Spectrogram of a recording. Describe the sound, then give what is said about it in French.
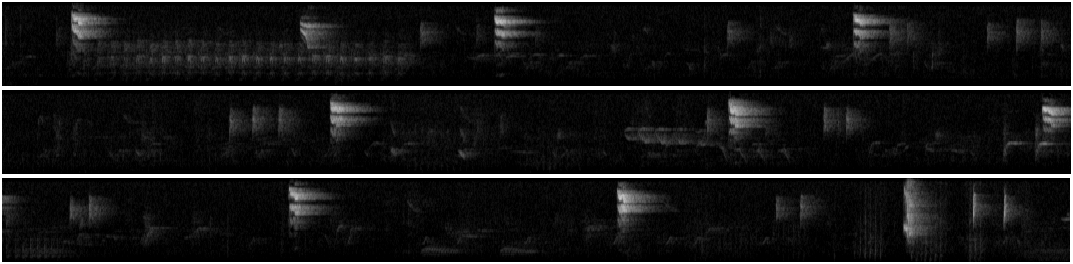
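A robin gives short, sharp, high-pitched alarm calls at the sight of a cat, repeated roughly every two to three seconds, with a faint buzzing trill underneath at the start and no voices. “Petit cri d'alarme à la vue d'un chat.”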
